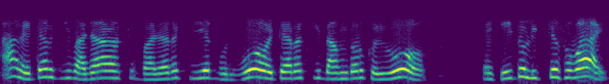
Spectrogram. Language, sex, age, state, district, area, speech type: Bengali, female, 45-60, West Bengal, Uttar Dinajpur, urban, conversation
